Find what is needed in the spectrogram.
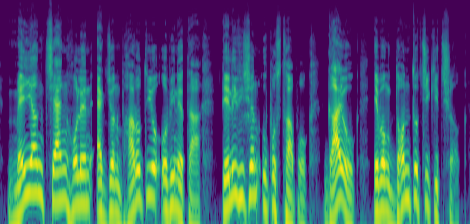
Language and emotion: Bengali, neutral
